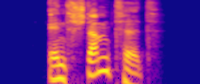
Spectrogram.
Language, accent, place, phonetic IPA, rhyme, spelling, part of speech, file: German, Germany, Berlin, [ɛntˈʃtamtət], -amtət, entstammtet, verb, De-entstammtet.ogg
- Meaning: inflection of entstammen: 1. second-person plural preterite 2. second-person plural subjunctive II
